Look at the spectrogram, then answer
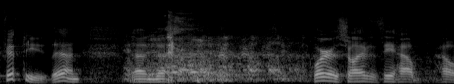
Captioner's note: audience laughs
